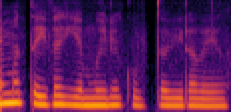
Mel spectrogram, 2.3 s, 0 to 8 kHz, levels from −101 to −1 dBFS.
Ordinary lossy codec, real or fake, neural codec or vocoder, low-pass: none; real; none; none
